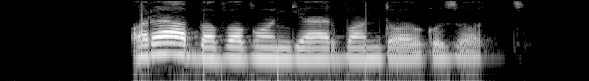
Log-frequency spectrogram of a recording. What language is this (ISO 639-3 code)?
hun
